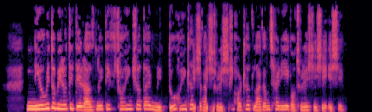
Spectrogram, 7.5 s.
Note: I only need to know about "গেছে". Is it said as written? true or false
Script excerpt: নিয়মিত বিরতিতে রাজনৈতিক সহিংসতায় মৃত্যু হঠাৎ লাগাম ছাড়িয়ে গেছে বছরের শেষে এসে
false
